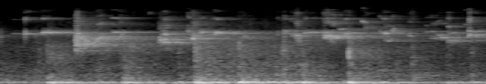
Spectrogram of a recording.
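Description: A basketball bouncing repeatedly during play, giving dull thumps over and over. Short high-pitched squeaks come and go with it, typical of sneakers on a court.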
